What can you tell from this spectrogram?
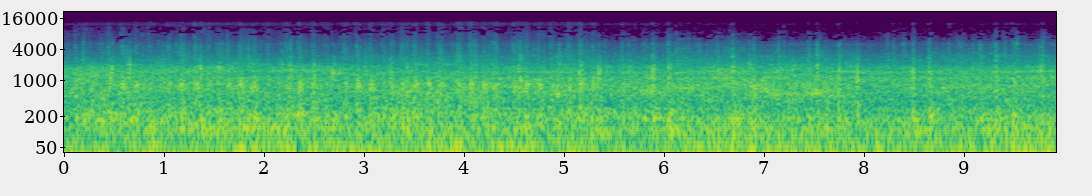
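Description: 15-inch-gauge miniature steam train running along the track, heard from on board just behind the locomotive: a steady rumble of wheels on rail with a fast, irregular clatter of clicks.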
